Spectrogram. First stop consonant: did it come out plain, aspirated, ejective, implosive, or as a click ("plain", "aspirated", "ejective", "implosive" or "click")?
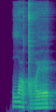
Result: plain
